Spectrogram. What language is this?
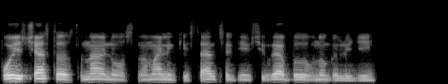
Russian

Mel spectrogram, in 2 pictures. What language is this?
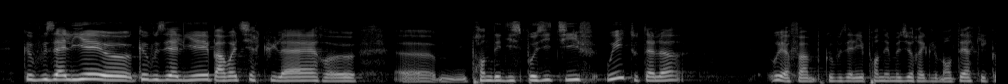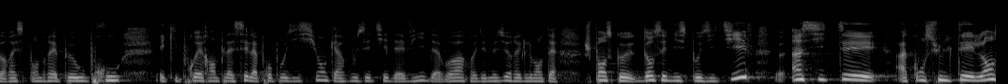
French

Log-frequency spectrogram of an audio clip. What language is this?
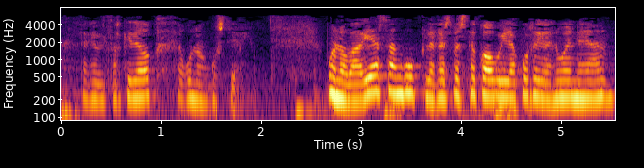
Basque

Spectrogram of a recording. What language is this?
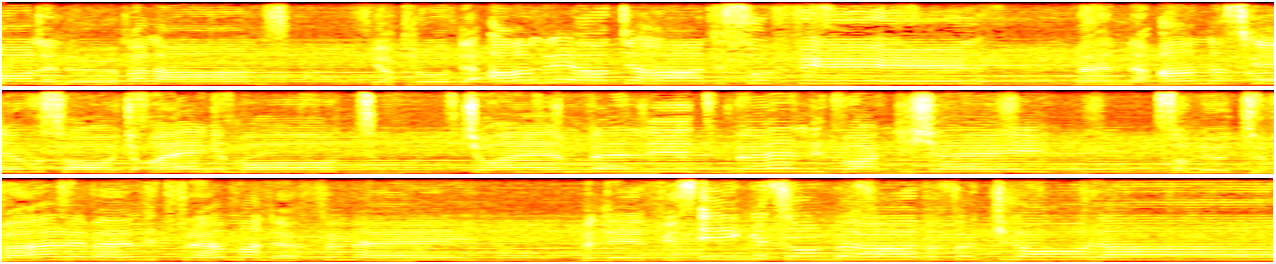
Slovak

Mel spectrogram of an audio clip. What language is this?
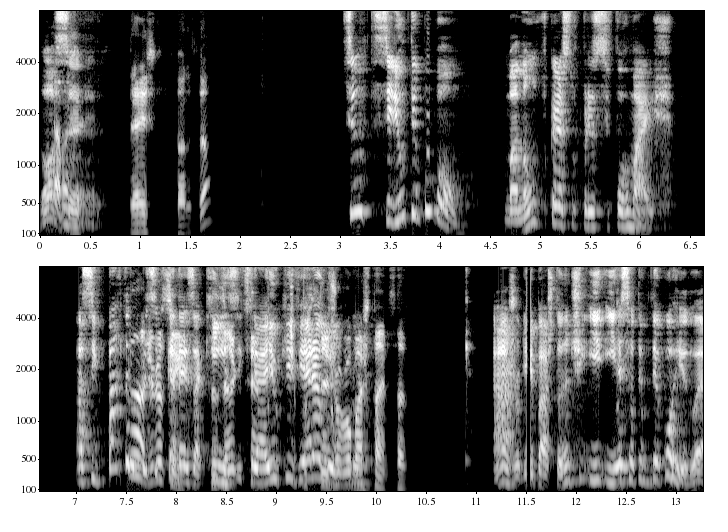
Portuguese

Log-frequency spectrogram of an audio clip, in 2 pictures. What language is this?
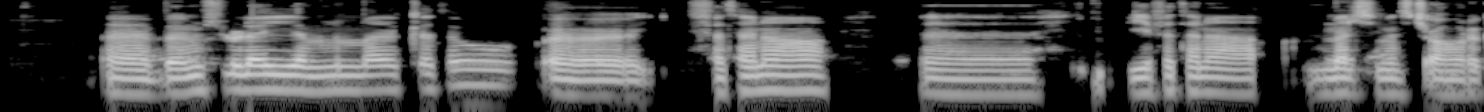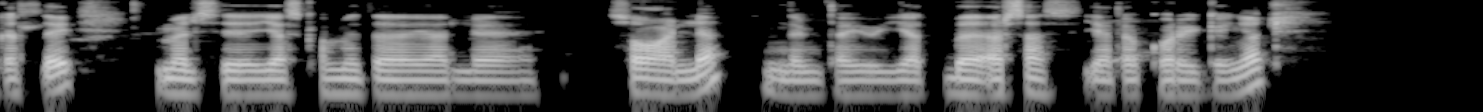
Amharic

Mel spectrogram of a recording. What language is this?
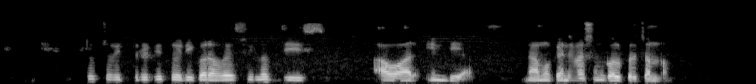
Bangla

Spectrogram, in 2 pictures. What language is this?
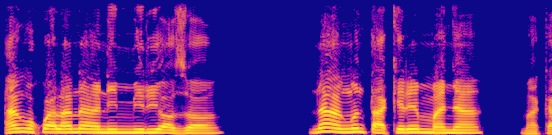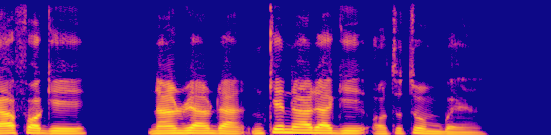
Igbo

